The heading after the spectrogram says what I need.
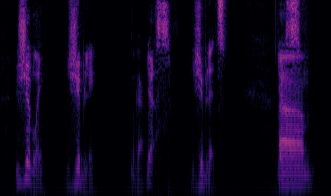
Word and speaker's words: Ghibli: Okay, am I pronouncing it right? Ghibli or Ghibli? Ghibli.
